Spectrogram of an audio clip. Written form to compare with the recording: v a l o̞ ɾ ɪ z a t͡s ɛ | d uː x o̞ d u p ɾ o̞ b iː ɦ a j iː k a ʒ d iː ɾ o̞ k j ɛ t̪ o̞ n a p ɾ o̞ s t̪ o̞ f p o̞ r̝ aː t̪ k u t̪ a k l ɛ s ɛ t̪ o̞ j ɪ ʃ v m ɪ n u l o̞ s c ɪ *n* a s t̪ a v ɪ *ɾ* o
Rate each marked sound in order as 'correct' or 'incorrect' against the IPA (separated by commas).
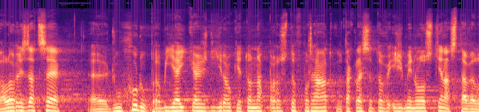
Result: correct, incorrect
